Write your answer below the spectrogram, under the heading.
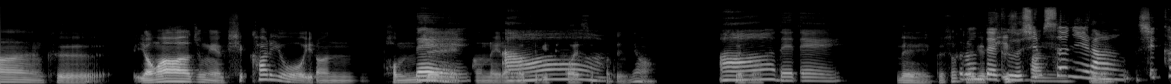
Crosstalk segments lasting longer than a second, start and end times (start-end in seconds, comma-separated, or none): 4.1-6.1, 9.5-11.2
